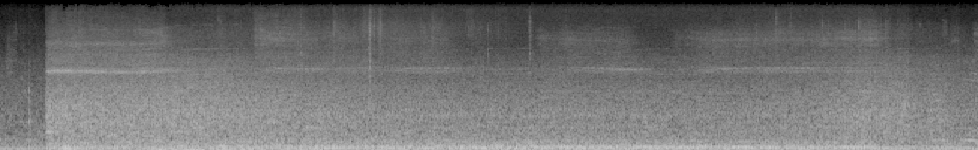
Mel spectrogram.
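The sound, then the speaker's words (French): Road traffic noise rises up to the stairs of the Fontaine du Lion, a city stairway near the Isère river. It is a steady, loud roar with no distinct events and no voices. “Là, tu vois, on entend beaucoup le bruit de la circulation. Et en plus on monte, plus on entend le son de l'Isère.”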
